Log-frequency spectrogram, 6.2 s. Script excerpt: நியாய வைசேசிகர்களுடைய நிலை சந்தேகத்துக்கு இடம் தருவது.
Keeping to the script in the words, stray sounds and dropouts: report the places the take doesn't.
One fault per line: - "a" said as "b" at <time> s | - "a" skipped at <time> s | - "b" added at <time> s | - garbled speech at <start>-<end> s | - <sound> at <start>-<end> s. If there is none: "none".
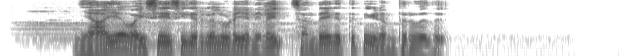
none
